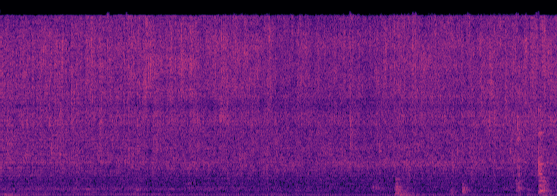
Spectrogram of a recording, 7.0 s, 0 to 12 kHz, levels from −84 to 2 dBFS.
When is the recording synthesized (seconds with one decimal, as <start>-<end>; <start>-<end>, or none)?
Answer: 2.8-6.6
